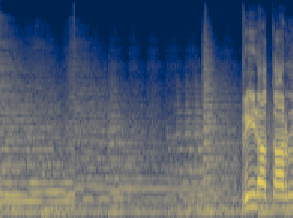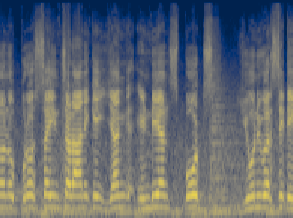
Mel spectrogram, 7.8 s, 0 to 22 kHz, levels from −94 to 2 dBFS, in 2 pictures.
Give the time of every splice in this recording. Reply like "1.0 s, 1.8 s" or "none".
1.0 s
